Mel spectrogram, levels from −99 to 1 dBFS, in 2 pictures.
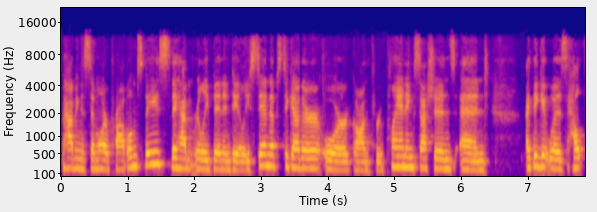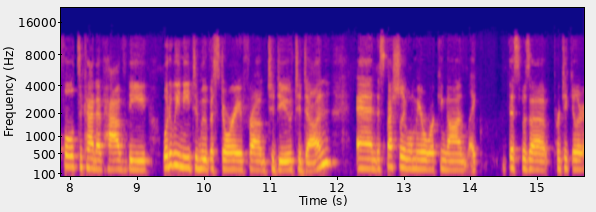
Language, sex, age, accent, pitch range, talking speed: English, female, 30-49, American, 170-205 Hz, 205 wpm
